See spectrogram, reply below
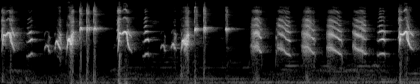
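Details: Long-tailed shrike in a dense, nonstop medley of mimicked wild-bird phrases: chattering squeaks, quick whistles and raspy slurred notes tumbling together, then a steady series of buzzy downslurred notes.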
